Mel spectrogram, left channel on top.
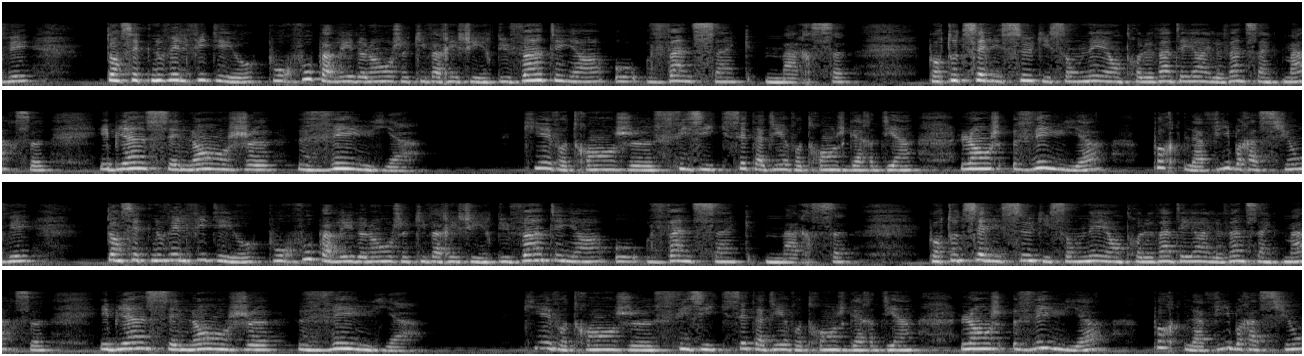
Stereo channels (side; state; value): both; normal; correlation 0.17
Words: dans cette nouvelle vidéo pour vous parler de l'ange qui va régir du 21 au 25 mars. Pour toutes celles et ceux qui sont nés entre le 21 et le 25 mars, eh bien c'est l'ange Véuya, qui est votre ange physique, c'est-à-dire votre ange gardien. L'ange Véuya porte la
